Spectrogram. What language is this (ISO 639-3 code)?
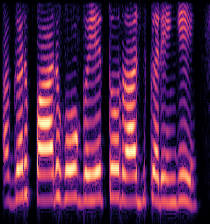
hin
